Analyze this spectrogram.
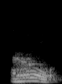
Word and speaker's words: rho: Where the symbol is, the pronunciation for that symbol is rho, R-H-O, rho.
